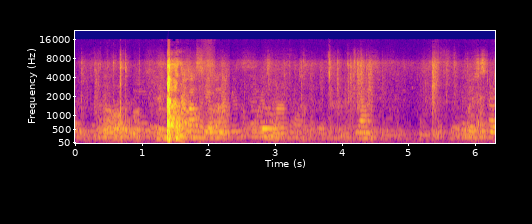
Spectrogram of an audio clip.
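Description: Low murmur of students talking in a classroom, with one loud cough about a second and a half in.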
